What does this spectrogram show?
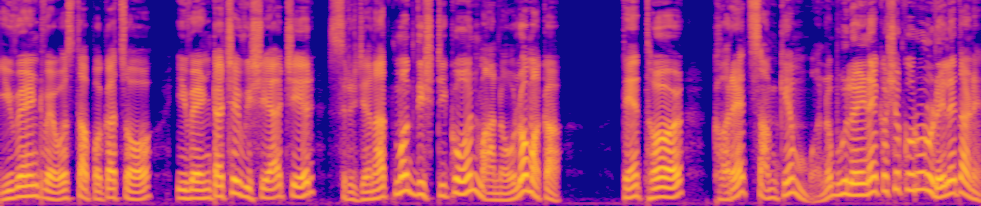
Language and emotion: Goan Konkani, happy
